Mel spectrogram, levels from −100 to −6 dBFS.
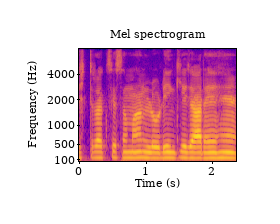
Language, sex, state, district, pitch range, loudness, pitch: Hindi, male, Jharkhand, Deoghar, 145-150 Hz, -19 LUFS, 150 Hz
